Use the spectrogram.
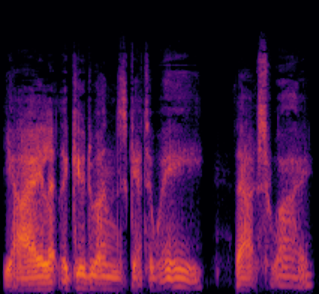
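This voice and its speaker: A man voicing a sly, cunning old Highland seer, needling and teasing in an audiobook story. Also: expressive, measured pace, vocal fry, a bit bright, husky, no room sound, studio quality, heavily acted. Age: older.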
